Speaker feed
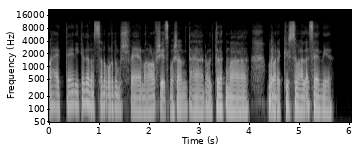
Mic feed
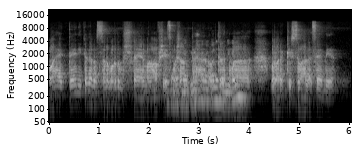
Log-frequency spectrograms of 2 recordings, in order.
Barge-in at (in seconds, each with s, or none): 2.4 s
